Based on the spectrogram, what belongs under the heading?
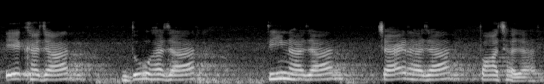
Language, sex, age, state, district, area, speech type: Maithili, female, 45-60, Bihar, Supaul, rural, spontaneous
